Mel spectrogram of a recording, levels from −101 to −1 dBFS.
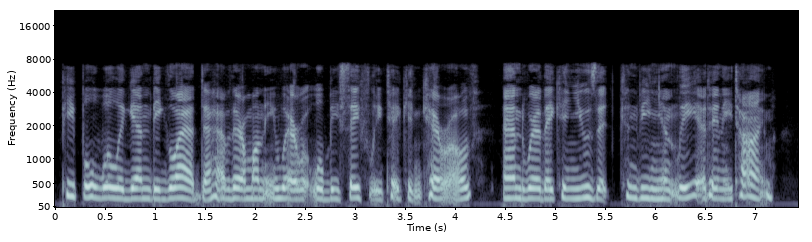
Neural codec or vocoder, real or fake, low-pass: codec, 16 kHz, 16 kbps, FreqCodec, larger model; fake; 7.2 kHz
